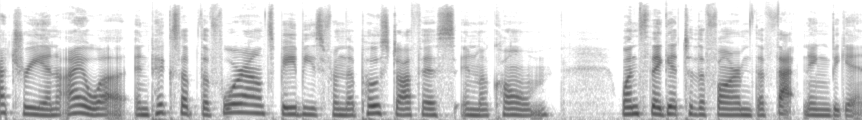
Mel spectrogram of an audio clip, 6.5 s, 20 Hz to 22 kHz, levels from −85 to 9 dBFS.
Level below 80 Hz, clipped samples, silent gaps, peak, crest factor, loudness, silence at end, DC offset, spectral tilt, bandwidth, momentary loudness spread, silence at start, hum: -54 dBFS; under 0.1%; none; -8 dBFS; 20 dB; -28 LUFS; 0 s; under 0.1%; -4.5 dB/octave; 19.5 kHz; 5 LU; 0 s; none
